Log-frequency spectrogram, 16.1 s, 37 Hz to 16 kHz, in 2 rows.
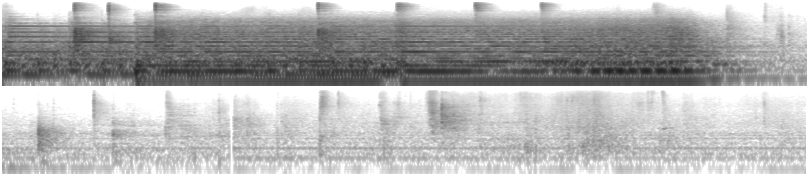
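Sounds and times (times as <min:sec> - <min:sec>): music track: 0:00.0 - 0:07.9
footsteps on hard floor: 0:07.2 - 0:08.6.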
